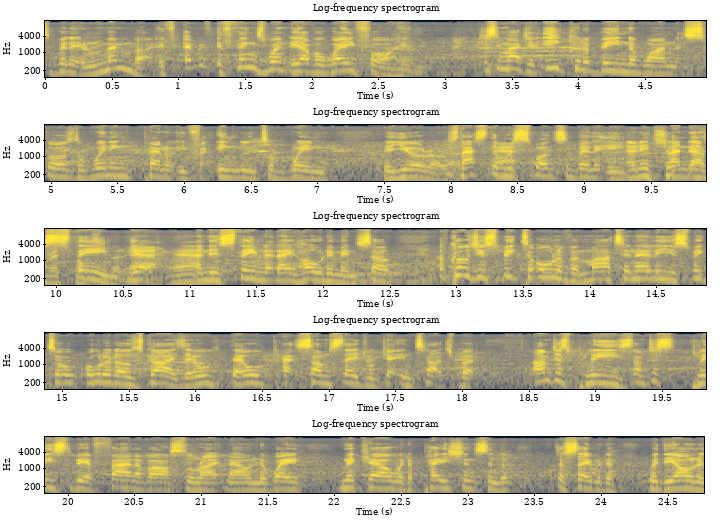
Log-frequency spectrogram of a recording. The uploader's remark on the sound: Live From Philadelphia Fan Fest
